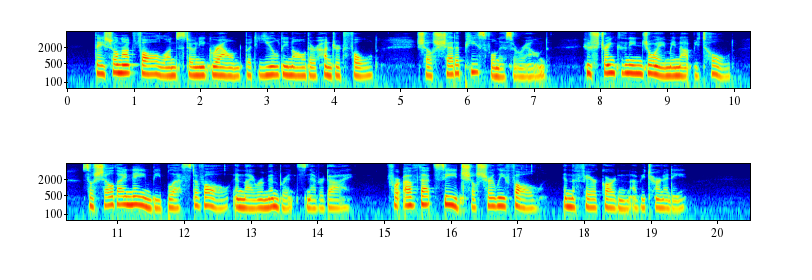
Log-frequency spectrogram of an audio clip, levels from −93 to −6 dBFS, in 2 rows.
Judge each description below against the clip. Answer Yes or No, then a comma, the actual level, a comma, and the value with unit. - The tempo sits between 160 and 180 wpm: No, average, 150 wpm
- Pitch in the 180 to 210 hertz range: Yes, medium, 185 Hz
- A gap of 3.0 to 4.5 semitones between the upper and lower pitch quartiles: Yes, average, 3.4 semitones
